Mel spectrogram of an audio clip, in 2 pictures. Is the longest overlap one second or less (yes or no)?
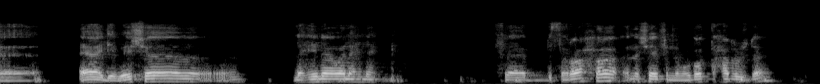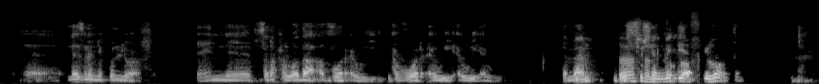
no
